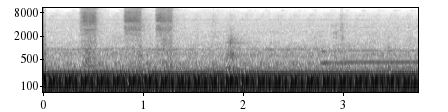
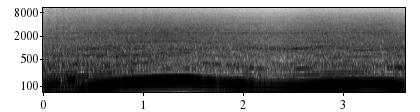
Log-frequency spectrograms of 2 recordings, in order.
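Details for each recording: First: Long-sitting barn-find Mazda Miata: cranks, no fuel delivery and fuel pump not heard priming (suspected pump, fuses or relays); fires briefly with a harsh burst only on starting fluid, good oil pressure. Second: Mazda Miata barn find started after sitting; showed 30 psi while cranking. Engine revs with a smooth, even rise and fall in pitch, no knocks or misses. Normal, healthy rev.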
